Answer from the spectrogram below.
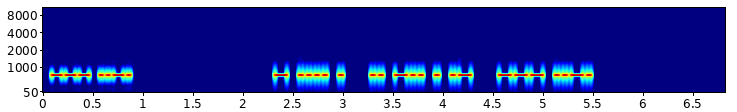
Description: Morse code, heard as a keyed tone, about 36 wpm, 700 Hz. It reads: OF THE IDEA OF
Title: Speed-Racing - Sets of 3 Words 30wpm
